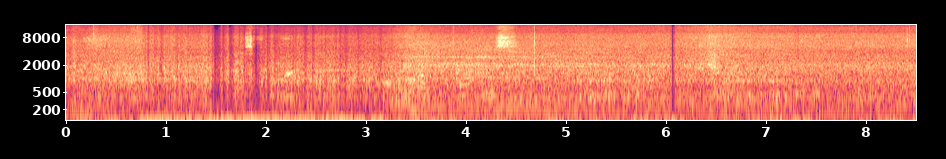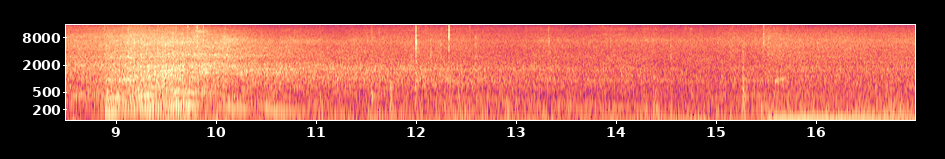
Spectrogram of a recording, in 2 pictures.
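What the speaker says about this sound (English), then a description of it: "I can hear that supercharger" A supercharged car engine, heard from inside a manual Mk7.5 Golf R cruising with other cars, drones loud under wind noise and rises in a clear accelerating sweep midway.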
